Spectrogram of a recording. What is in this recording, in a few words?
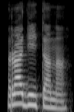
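"радейтана", Komi, female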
